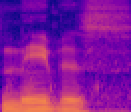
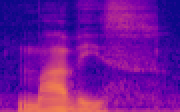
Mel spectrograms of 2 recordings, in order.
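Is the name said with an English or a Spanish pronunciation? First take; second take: English; Spanish. First: The name is said with English vowels and sounds. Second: The name is said with Spanish vowels and sounds. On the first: The speaker calls it wrong. "not pronounced Mavis" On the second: The speaker calls it right. "Is how you say it"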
